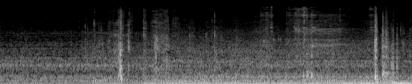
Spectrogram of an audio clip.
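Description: Steady low rumble of a car heard from inside the cabin, growing a little louder after the first second. A sharp click about a second in and a short tick near the end.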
